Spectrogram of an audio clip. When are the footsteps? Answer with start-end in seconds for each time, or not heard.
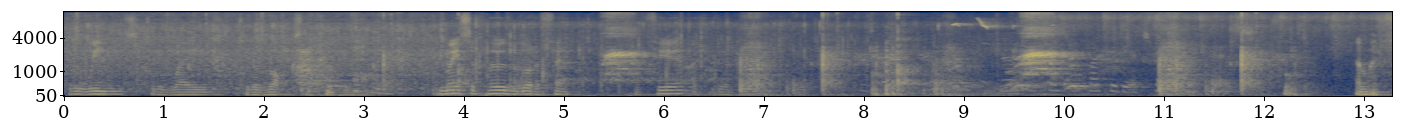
not heard.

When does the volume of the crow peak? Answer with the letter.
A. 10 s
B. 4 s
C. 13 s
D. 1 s
A.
